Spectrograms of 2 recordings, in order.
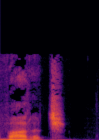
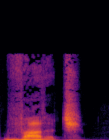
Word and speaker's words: Vatici: The youth camp that I have spoken at so many times is right outside of a tiny little village called Vatich. It's spelled V-A-T-I-C-I, but it's pronounced Vatich.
